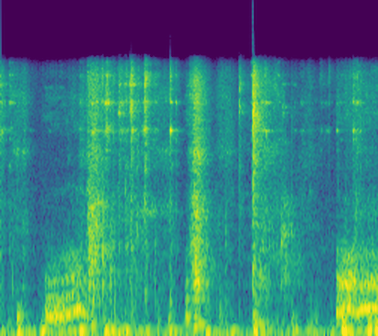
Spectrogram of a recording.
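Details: A pet dog named Stanley puts on a mock-tough growl. Short, gravelly voiced bursts repeat with brief gaps, some rising into a strained whine-like tone, over soft rustling and handling noise.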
